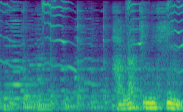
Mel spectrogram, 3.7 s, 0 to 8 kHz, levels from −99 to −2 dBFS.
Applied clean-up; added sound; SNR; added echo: none; Meow; 16 dB; reverberation time 0.7 s.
